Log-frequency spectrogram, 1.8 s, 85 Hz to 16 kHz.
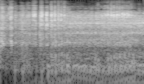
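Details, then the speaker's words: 1976 Harley-Davidson Sportster 1000 Ironhead V-twin started in neutral; catches and settles into a loud, lumpy but even beat with the usual shake, no knocks or rattles. Normal start. "See that little shake in there? Everything shakes, rattles, and rolls."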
